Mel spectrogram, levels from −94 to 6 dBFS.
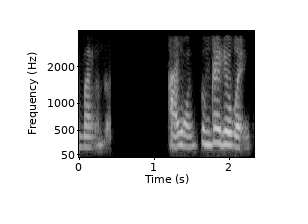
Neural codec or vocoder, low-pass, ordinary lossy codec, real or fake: codec, 16 kHz, 1 kbps, FreqCodec, larger model; 3.6 kHz; none; fake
